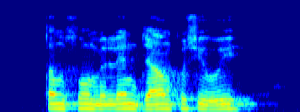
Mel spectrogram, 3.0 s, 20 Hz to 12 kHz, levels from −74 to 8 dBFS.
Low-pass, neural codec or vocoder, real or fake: 7.2 kHz; codec, 16 kHz, 16 kbps, FunCodec, trained on LibriTTS, 50 frames a second; fake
